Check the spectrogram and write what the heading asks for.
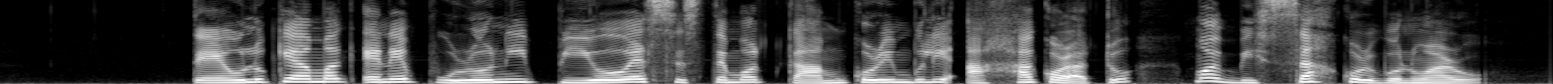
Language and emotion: Assamese, disgusted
